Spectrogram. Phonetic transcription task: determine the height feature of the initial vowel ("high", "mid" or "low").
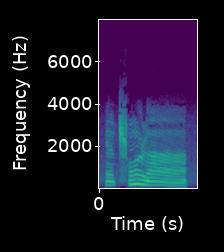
mid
